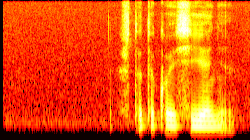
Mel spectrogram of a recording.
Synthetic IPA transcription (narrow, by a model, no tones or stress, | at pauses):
ʂt̪ot̪ɐkojəsʲɪjanʲɪ̰jə̰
